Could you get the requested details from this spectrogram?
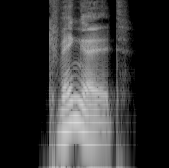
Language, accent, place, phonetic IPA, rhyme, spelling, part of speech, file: German, Germany, Berlin, [ˈkvɛŋl̩t], -ɛŋl̩t, quengelt, verb, De-quengelt.ogg
- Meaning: inflection of quengeln: 1. second-person plural present 2. third-person singular present 3. plural imperative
